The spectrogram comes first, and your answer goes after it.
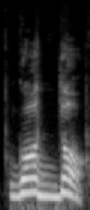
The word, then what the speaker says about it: গদ্য: পরিবর্তন হয় না আমরা কি পড়েছিলাম যেমন দেখতো গদ্য তাহলে এটা গ এখানে অ আছে অ এর পর জ ফলা থাকলে অটা কি হয় ও হয় এটার উচ্চারণ কি করছিলাম আমরা গদ্য রাইট কিন্তু যদি যুক্ত বর্ণ হয় যেমন দেখেন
